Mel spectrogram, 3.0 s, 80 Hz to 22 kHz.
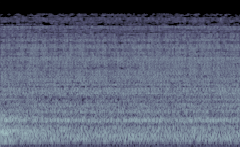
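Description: A DC motor spinning at its rated 1500 rpm on an electrical machine lab bench gives off a steady, loud, unbroken whir and hum with no change across the whole stretch and no voices.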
